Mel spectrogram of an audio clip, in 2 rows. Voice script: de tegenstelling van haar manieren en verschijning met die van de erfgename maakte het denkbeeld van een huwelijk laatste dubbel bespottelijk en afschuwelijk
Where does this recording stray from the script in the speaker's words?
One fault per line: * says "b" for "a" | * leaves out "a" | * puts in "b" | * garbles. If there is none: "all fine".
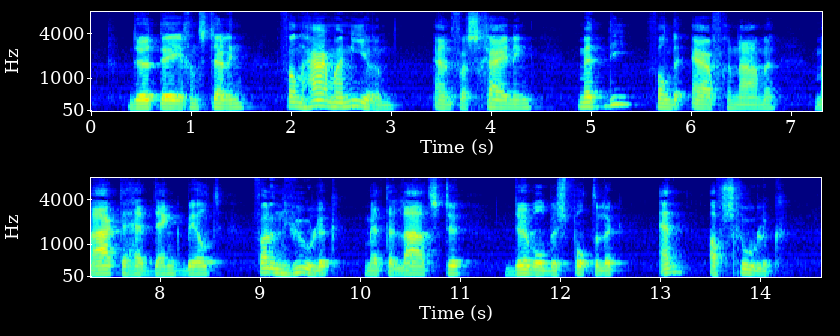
* puts in "met de"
